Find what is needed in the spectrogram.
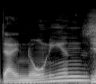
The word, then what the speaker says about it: Dynonian: Dynonians? – Yeah, Dynonian seems to be the preferred pronunciation there.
